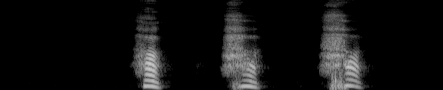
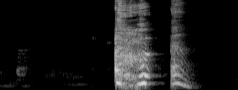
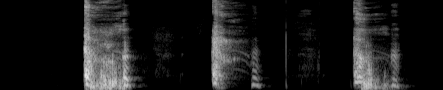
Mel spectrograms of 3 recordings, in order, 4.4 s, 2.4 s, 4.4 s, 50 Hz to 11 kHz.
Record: {"exhalation_length": "4.4 s", "exhalation_amplitude": 26963, "exhalation_signal_mean_std_ratio": 0.31, "cough_length": "2.4 s", "cough_amplitude": 32767, "cough_signal_mean_std_ratio": 0.34, "three_cough_length": "4.4 s", "three_cough_amplitude": 32768, "three_cough_signal_mean_std_ratio": 0.31, "survey_phase": "beta (2021-08-13 to 2022-03-07)", "age": "18-44", "gender": "Female", "wearing_mask": "No", "symptom_cough_any": true, "symptom_sore_throat": true, "symptom_headache": true, "symptom_onset": "7 days", "smoker_status": "Ex-smoker", "respiratory_condition_asthma": false, "respiratory_condition_other": false, "recruitment_source": "Test and Trace", "submission_delay": "1 day", "covid_test_result": "Negative", "covid_test_method": "RT-qPCR"}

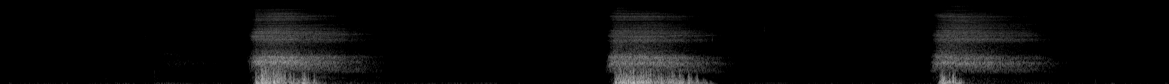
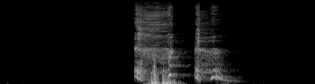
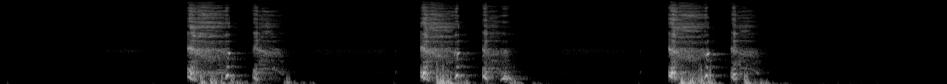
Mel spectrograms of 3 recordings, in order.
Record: {"exhalation_length": "11.7 s", "exhalation_amplitude": 9645, "exhalation_signal_mean_std_ratio": 0.34, "cough_length": "3.2 s", "cough_amplitude": 11357, "cough_signal_mean_std_ratio": 0.36, "three_cough_length": "9.5 s", "three_cough_amplitude": 13889, "three_cough_signal_mean_std_ratio": 0.36, "survey_phase": "beta (2021-08-13 to 2022-03-07)", "age": "18-44", "gender": "Female", "wearing_mask": "No", "symptom_none": true, "smoker_status": "Never smoked", "respiratory_condition_asthma": false, "respiratory_condition_other": false, "recruitment_source": "REACT", "submission_delay": "1 day", "covid_test_result": "Negative", "covid_test_method": "RT-qPCR"}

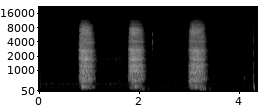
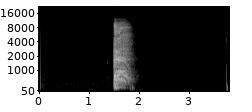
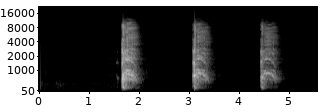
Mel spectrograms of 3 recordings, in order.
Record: {"exhalation_length": "4.4 s", "exhalation_amplitude": 7929, "exhalation_signal_mean_std_ratio": 0.36, "cough_length": "3.8 s", "cough_amplitude": 27401, "cough_signal_mean_std_ratio": 0.21, "three_cough_length": "5.6 s", "three_cough_amplitude": 32767, "three_cough_signal_mean_std_ratio": 0.25, "survey_phase": "beta (2021-08-13 to 2022-03-07)", "age": "18-44", "gender": "Male", "wearing_mask": "No", "symptom_none": true, "smoker_status": "Never smoked", "respiratory_condition_asthma": false, "respiratory_condition_other": false, "recruitment_source": "Test and Trace", "submission_delay": "1 day", "covid_test_result": "Negative", "covid_test_method": "RT-qPCR"}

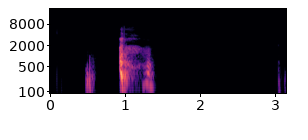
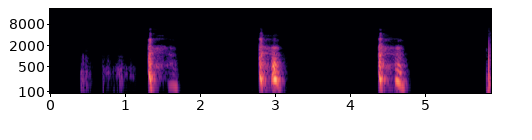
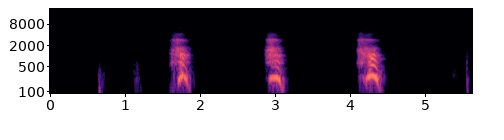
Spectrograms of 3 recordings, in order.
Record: {"cough_length": "3.2 s", "cough_amplitude": 22570, "cough_signal_mean_std_ratio": 0.15, "three_cough_length": "5.9 s", "three_cough_amplitude": 22370, "three_cough_signal_mean_std_ratio": 0.22, "exhalation_length": "5.6 s", "exhalation_amplitude": 15246, "exhalation_signal_mean_std_ratio": 0.27, "survey_phase": "beta (2021-08-13 to 2022-03-07)", "age": "65+", "gender": "Female", "wearing_mask": "No", "symptom_none": true, "smoker_status": "Never smoked", "respiratory_condition_asthma": true, "respiratory_condition_other": false, "recruitment_source": "REACT", "submission_delay": "3 days", "covid_test_result": "Negative", "covid_test_method": "RT-qPCR"}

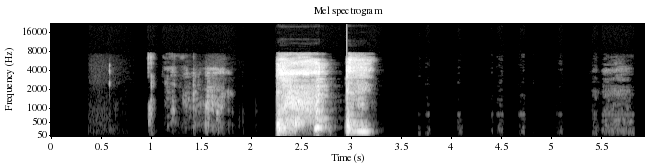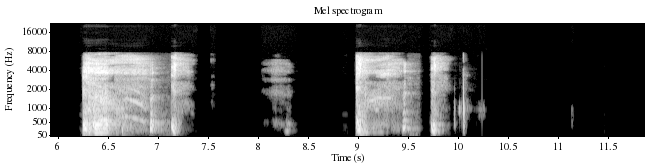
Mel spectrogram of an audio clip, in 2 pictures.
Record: {"three_cough_length": "11.9 s", "three_cough_amplitude": 32767, "three_cough_signal_mean_std_ratio": 0.29, "survey_phase": "beta (2021-08-13 to 2022-03-07)", "age": "18-44", "gender": "Female", "wearing_mask": "No", "symptom_cough_any": true, "symptom_sore_throat": true, "symptom_diarrhoea": true, "symptom_fatigue": true, "symptom_fever_high_temperature": true, "smoker_status": "Ex-smoker", "respiratory_condition_asthma": false, "respiratory_condition_other": false, "recruitment_source": "Test and Trace", "submission_delay": "2 days", "covid_test_result": "Positive", "covid_test_method": "RT-qPCR", "covid_ct_value": 25.3, "covid_ct_gene": "ORF1ab gene"}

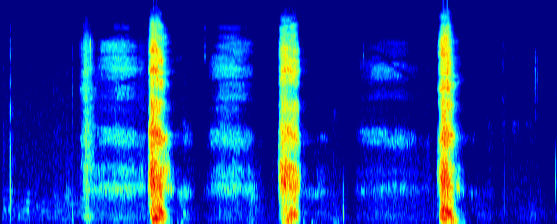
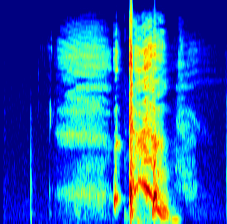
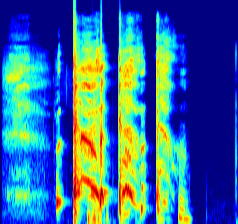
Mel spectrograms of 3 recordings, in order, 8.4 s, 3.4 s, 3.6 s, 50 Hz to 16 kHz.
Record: {"exhalation_length": "8.4 s", "exhalation_amplitude": 32145, "exhalation_signal_mean_std_ratio": 0.24, "cough_length": "3.4 s", "cough_amplitude": 32768, "cough_signal_mean_std_ratio": 0.32, "three_cough_length": "3.6 s", "three_cough_amplitude": 32768, "three_cough_signal_mean_std_ratio": 0.43, "survey_phase": "beta (2021-08-13 to 2022-03-07)", "age": "45-64", "gender": "Female", "wearing_mask": "No", "symptom_none": true, "smoker_status": "Never smoked", "respiratory_condition_asthma": true, "respiratory_condition_other": false, "recruitment_source": "REACT", "submission_delay": "2 days", "covid_test_result": "Negative", "covid_test_method": "RT-qPCR", "influenza_a_test_result": "Negative", "influenza_b_test_result": "Negative"}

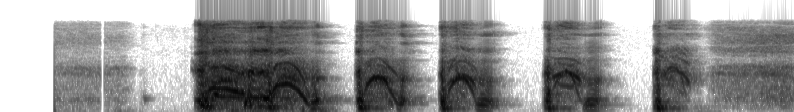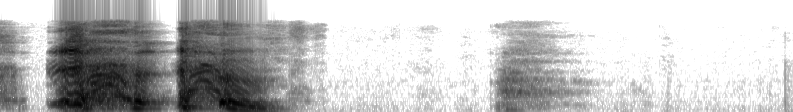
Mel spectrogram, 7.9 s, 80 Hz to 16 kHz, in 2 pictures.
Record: {"cough_length": "7.9 s", "cough_amplitude": 29730, "cough_signal_mean_std_ratio": 0.46, "survey_phase": "beta (2021-08-13 to 2022-03-07)", "age": "45-64", "gender": "Male", "wearing_mask": "No", "symptom_change_to_sense_of_smell_or_taste": true, "symptom_loss_of_taste": true, "smoker_status": "Never smoked", "respiratory_condition_asthma": false, "respiratory_condition_other": false, "recruitment_source": "Test and Trace", "submission_delay": "2 days", "covid_test_result": "Positive", "covid_test_method": "RT-qPCR", "covid_ct_value": 13.0, "covid_ct_gene": "ORF1ab gene", "covid_ct_mean": 13.2, "covid_viral_load": "48000000 copies/ml", "covid_viral_load_category": "High viral load (>1M copies/ml)"}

